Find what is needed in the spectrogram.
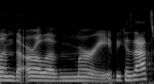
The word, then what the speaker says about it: Moray: I think it's spelled Moray, but I think it's pronounced Murray.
